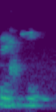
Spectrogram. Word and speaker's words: aigu: Okay, so let's start from accent aigu.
